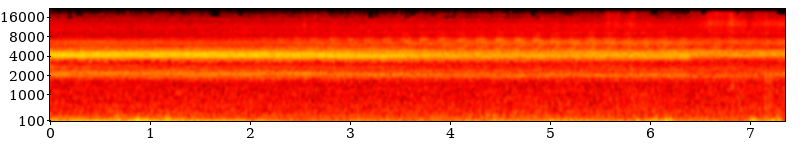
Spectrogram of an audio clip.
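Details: A chorus of cicadas, abundant this year, calling in an olive tree on a warm evening as a blind cat named Mabel hunts them; an unbroken, shrill, steady buzzing hum with slight wavering and faint low rustling.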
